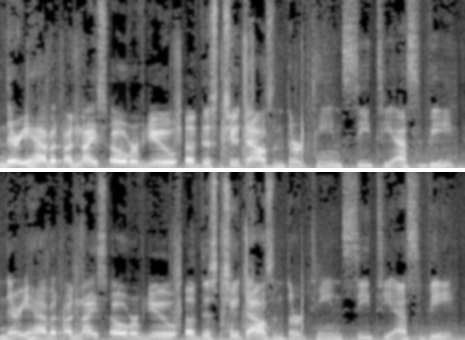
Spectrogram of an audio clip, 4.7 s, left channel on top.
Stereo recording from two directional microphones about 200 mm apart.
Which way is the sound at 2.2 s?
40° right (ahead or behind).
